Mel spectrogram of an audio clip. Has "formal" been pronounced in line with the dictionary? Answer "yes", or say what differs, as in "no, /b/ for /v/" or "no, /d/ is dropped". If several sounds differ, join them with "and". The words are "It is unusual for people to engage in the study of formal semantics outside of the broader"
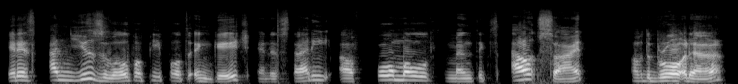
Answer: yes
